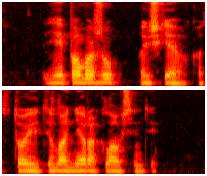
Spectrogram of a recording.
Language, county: Lithuanian, Vilnius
